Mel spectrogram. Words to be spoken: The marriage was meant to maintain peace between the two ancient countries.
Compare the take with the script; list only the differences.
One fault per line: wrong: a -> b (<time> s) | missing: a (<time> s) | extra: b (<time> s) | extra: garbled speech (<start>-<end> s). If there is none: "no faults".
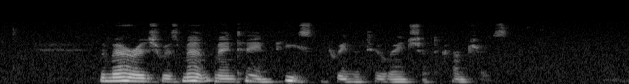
missing: to (2.2 s)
